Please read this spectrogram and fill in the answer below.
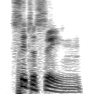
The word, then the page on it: psittacine: British English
